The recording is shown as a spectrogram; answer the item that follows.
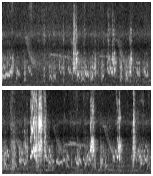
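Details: Budgerigars chatter in a busy mix of high tweets and squawks, with one sharp, piercing call standing out midway.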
